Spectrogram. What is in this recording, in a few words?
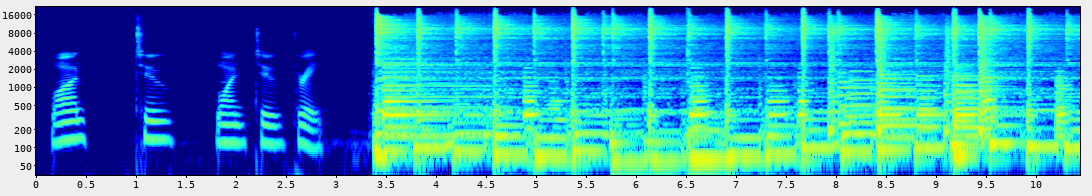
Groove Blues (Play-Along), Saxophone; Jazz Conception For Saxophone 21 Solo Etudes (Eb Saxo)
